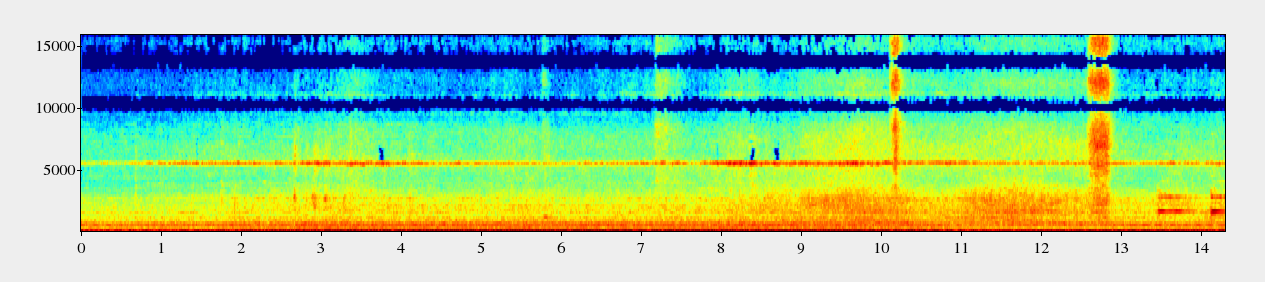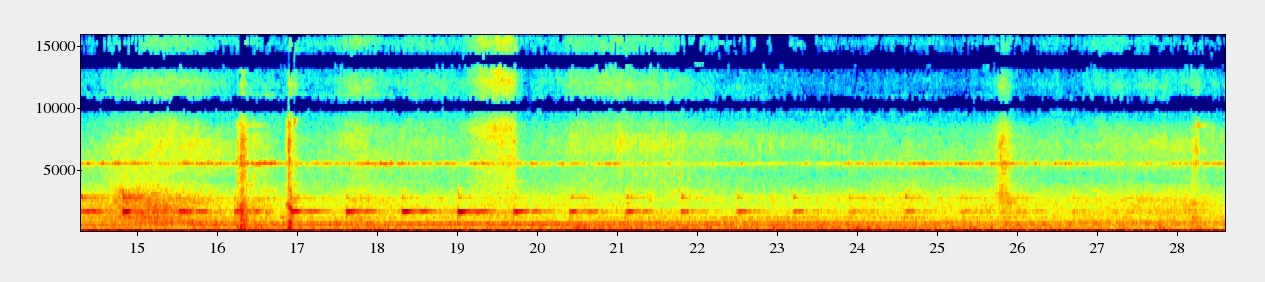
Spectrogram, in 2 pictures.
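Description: Diesel-electric freight train passing close by: BNSF locomotives rumbling past, then freight cars rolling over the rails. A thin high-pitched wheel squeal comes in about 13 seconds in and fades out near the end, with a few sharp clicks along the way.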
